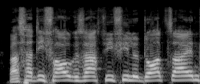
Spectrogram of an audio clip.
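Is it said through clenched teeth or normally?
normally. It is said in a normal, open voice.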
